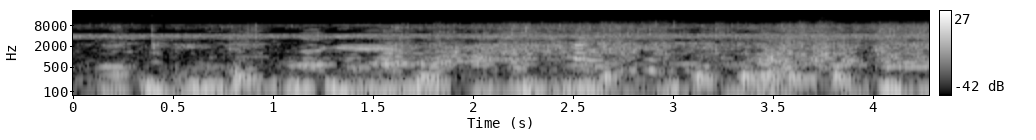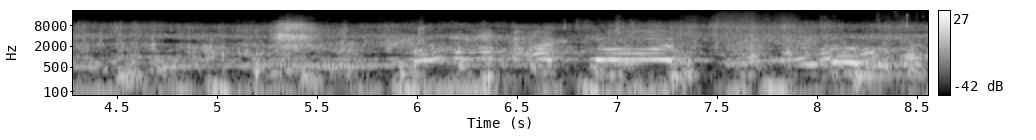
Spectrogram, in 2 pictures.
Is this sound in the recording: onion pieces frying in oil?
no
